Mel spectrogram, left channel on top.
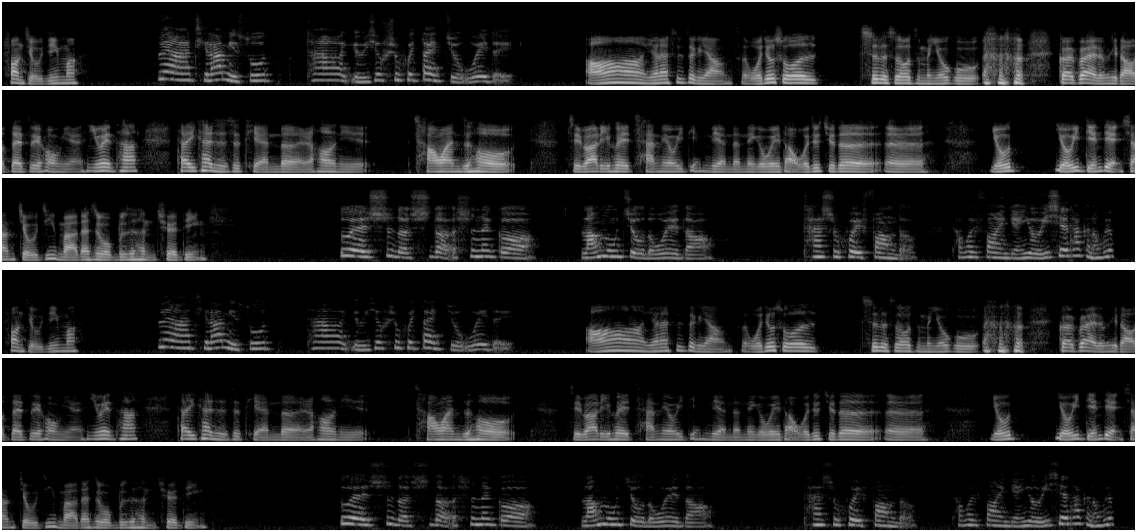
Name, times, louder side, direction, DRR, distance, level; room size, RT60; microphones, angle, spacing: voice 1, 0.0-0.8 5.8-8.2 8.6-15.0 15.5-21.5 21.9-24.9, left 5 dB, 75° left, 0.5 m, -29 dB
voice 2, 1.6-2.7 3.0-5.1 26.0-28.0 28.4-29.8 30.7-31.8 32.2-33.8, left 2 dB, 50° left, 1.7 m, -34 dB
head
